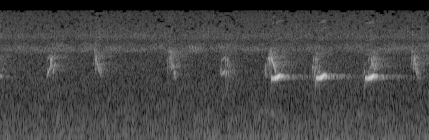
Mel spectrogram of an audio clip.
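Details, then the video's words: White-bellied drongo: soft scratchy notes repeated about twice a second, then three louder, clear whistles, each a sharp attack sliding into a level tone, over faint high background hiss. "White Bellied Drongo Call"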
